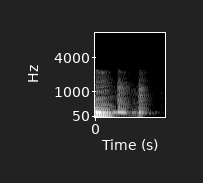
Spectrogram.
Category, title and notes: Instrument samples > Synths / Electronic
CVLT BASS 109
synthbass, sub, wobble, subbass, subs, stabs, lfo, subwoofer, wavetable, bassdrop, low, clear, bass, lowend, drops, synth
